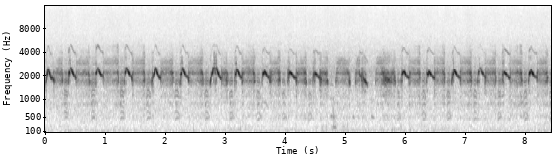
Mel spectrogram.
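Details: Close-up recording of white-fronted bee-eater calling: a quick series of clipped, upward-flicking nasal notes, roughly two to three per second, set against a continuous murmur of many more calls behind.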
